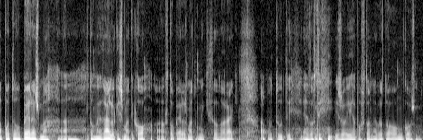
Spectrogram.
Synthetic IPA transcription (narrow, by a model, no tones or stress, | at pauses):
ɐpo̞t̪o̞pe̞ɾɐzmɐ | t̪o̞me̞ɣɐlo̞ce̞simɐnd̪iko̞ft̪o̞pe̞ɾɐzmɐt̪umici̥θo̞ðo̞ɾɐci̥ɐ̰po̞̰t̪ut̪ḭeðo̞t̪izo̞iɐpoɐft̪o̞nḛðo̞̰t̪o̞ŋɡo̞zmo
